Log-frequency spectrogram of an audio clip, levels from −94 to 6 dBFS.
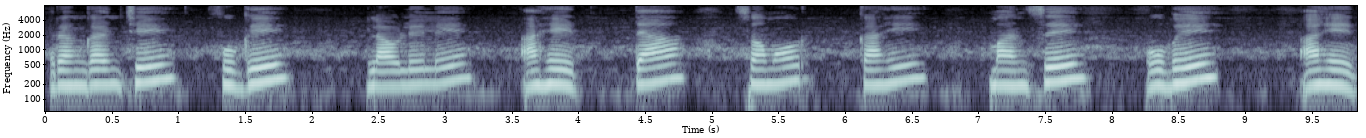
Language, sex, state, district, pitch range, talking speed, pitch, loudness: Marathi, female, Maharashtra, Mumbai Suburban, 195-240 Hz, 60 wpm, 205 Hz, -16 LUFS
